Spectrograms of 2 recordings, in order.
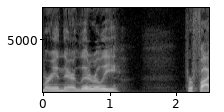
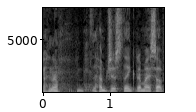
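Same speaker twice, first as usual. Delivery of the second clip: ordinary talk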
